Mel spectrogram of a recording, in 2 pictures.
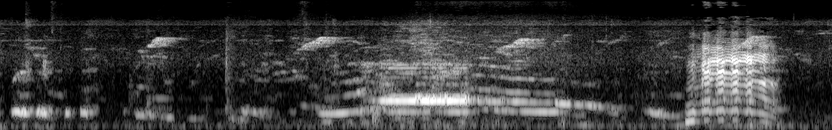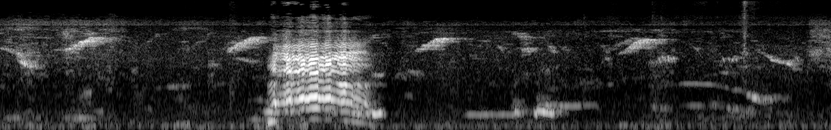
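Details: Goats on the move while being herded: two short, harsh, wavering bleats a few seconds apart, with a softer call earlier and frequent light chirping behind.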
